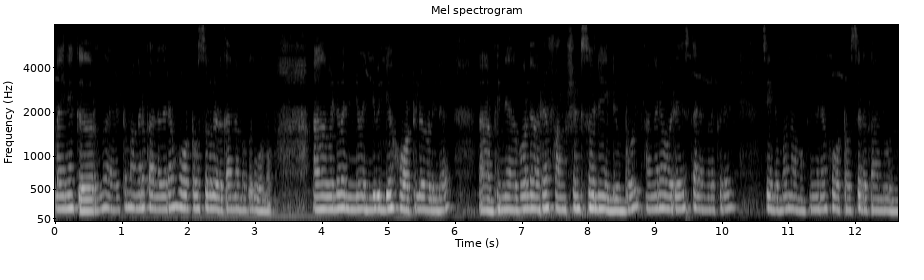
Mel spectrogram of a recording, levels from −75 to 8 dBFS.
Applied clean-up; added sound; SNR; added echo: none; none; none; reverberation time 0.3 s.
